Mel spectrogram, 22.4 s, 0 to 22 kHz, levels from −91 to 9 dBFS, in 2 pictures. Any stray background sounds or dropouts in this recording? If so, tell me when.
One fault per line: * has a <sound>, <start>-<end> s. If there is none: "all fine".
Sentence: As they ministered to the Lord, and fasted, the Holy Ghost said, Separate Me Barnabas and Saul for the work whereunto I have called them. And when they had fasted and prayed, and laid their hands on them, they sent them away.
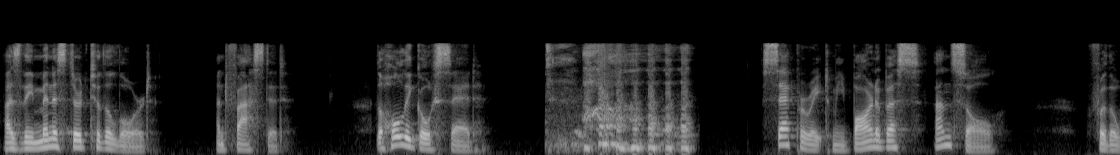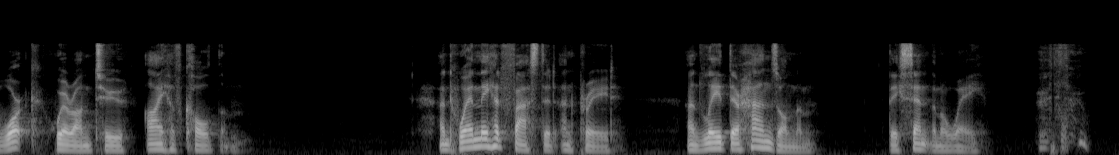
* has a laugh, 5.5-7.0 s
* has a sneeze, 21.6-22.1 s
